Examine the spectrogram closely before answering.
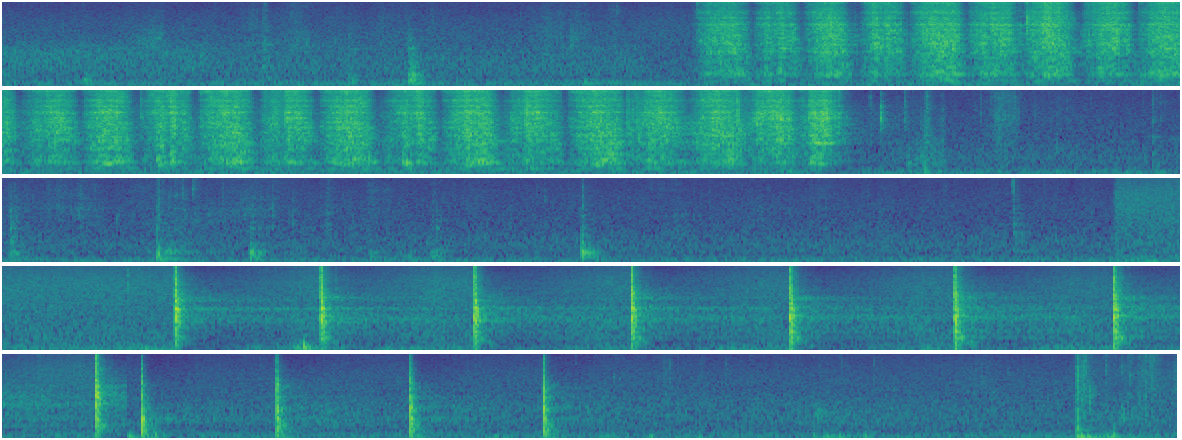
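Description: A hand saw cutting through a log with fast, even back-and-forth strokes for about five seconds. Later comes a series of about a dozen sharp wooden knocks, roughly one every half second.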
